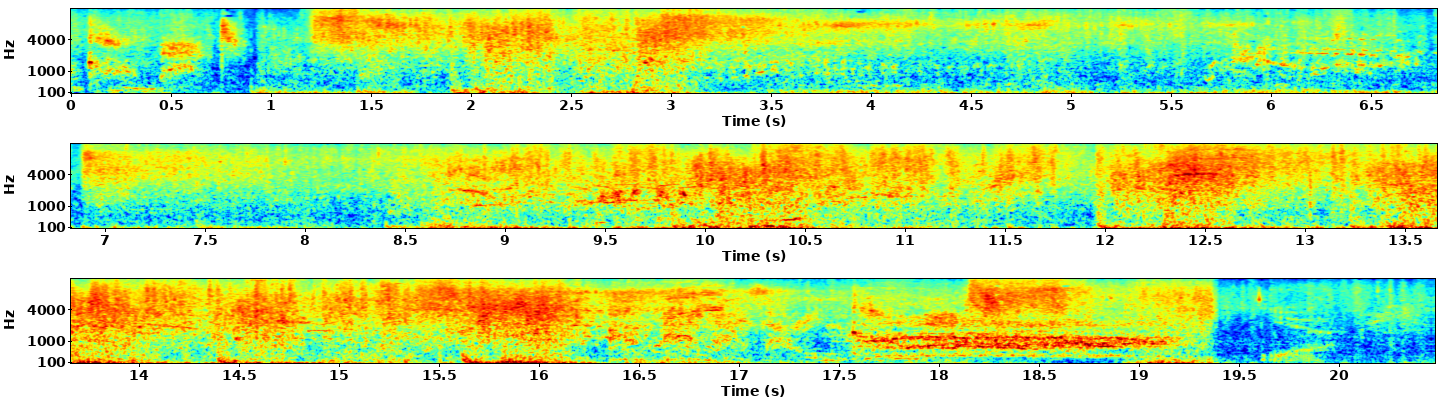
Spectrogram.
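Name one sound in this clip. Game battle sounds of blasts and explosions crackle rapidly.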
